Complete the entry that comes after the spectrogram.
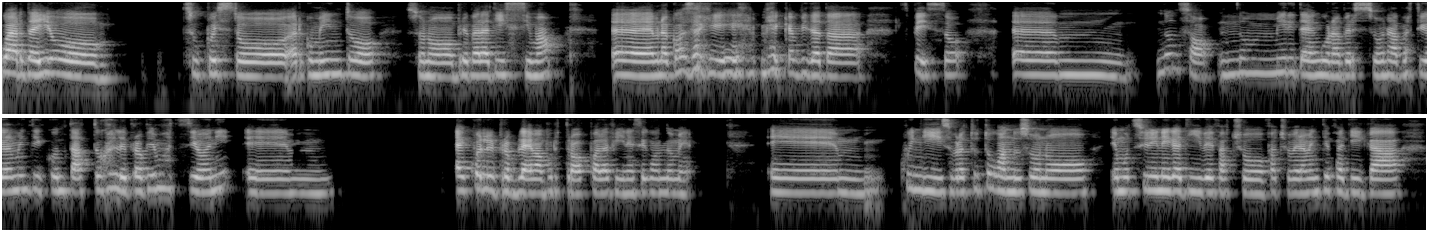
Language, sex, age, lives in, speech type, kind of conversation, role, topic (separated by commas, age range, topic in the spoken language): Italian, female, 20-24, Italy, conversation, unstructured, none, Come possiamo convincere le persone a non ignorare i segnali d’allarme emotivi?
